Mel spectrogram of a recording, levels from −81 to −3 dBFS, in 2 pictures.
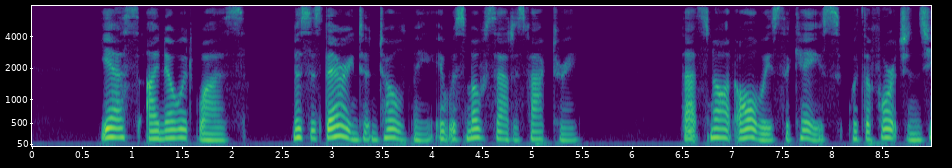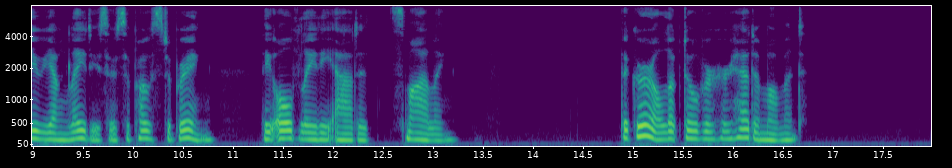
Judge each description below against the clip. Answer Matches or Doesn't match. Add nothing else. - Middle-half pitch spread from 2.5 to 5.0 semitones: Matches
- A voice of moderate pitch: Matches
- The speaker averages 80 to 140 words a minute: Matches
